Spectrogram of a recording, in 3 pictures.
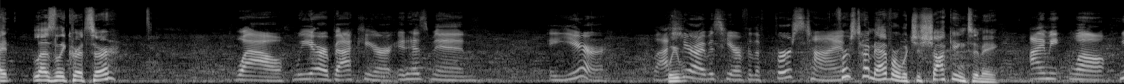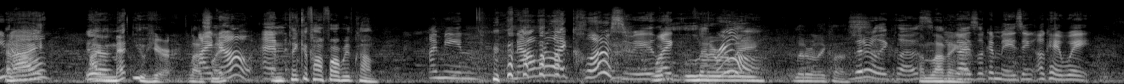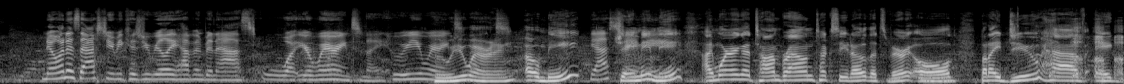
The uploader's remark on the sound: live from the O&M “After After Party” at The Carlyle Hotel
